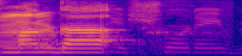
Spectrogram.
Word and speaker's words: manga: Wait, is it manga or manga? Like a mango? It's manga.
